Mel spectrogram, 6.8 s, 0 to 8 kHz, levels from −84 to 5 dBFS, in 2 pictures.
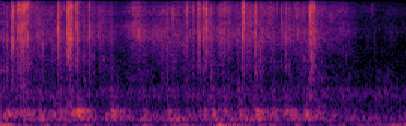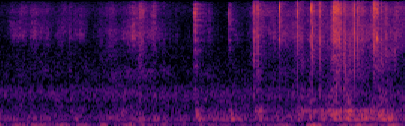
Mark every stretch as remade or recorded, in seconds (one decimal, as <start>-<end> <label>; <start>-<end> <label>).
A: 0.0-1.6 remade; 1.6-5.7 recorded; 5.7-6.8 remade

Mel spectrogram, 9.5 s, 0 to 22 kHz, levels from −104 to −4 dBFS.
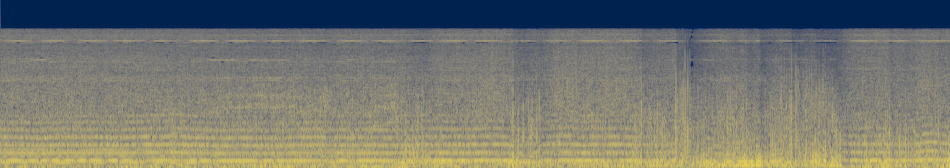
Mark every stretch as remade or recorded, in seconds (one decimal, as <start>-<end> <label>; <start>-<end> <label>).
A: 0.0-7.2 recorded; 7.2-7.8 remade; 7.8-9.5 recorded

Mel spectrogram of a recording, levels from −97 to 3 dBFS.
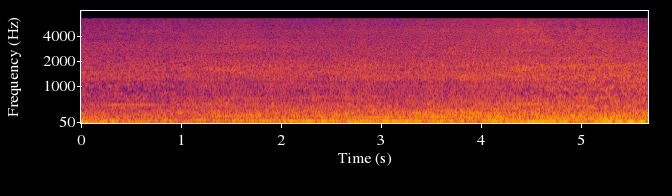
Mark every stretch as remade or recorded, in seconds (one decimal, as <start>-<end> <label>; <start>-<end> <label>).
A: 0.0-1.0 recorded; 1.0-4.4 remade; 4.4-5.7 recorded

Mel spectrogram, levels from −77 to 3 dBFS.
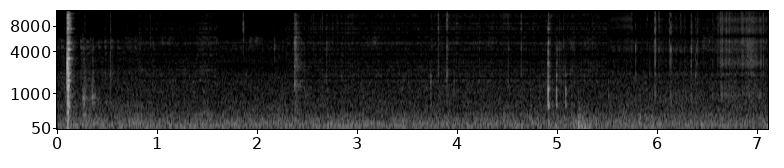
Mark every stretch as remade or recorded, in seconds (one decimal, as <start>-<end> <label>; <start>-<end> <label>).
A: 0.0-0.8 recorded; 0.8-1.6 remade; 1.6-2.3 recorded; 2.3-5.5 remade; 5.5-7.1 recorded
